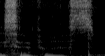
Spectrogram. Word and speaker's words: Cephalus: Cephalus, I see the or I I near the English is pronounced the Greek is spelled with a K, Cephalus. Cephalus. That but let's just say Cephalus.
